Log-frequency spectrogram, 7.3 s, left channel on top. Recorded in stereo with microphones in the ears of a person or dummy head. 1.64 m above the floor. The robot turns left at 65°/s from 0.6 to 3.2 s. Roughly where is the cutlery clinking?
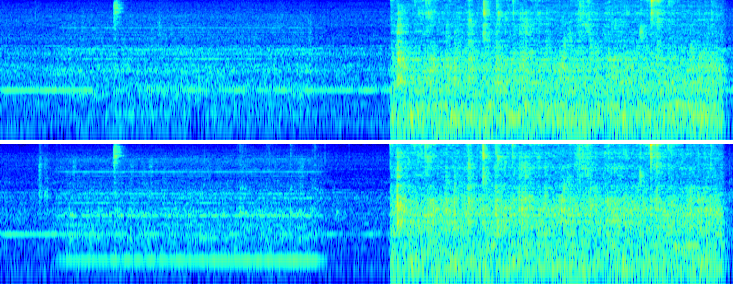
Centre.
